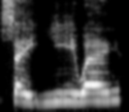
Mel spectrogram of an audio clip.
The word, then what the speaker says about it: Yahweh: I'd say Yee-way, like Yahweh, I but Yee-way. I've actually heard Jews try to um actually say, hey, that's a way that it could be pronounced. It's not something that I mean, Yahweh is we'll just go with that, because that's you know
